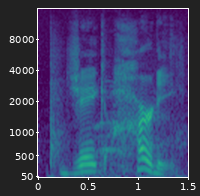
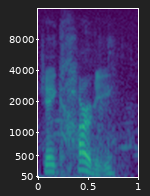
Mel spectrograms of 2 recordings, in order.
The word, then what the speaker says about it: Jake Hardy: So we got a pronunciation correction for us, so I apologize. It is Jake Hardy. It's Jake Hardy. We've been pronouncing that wrong, so we apologize, and we'll get that corrected.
